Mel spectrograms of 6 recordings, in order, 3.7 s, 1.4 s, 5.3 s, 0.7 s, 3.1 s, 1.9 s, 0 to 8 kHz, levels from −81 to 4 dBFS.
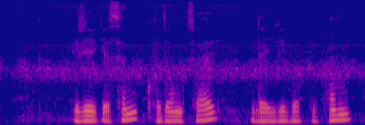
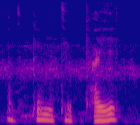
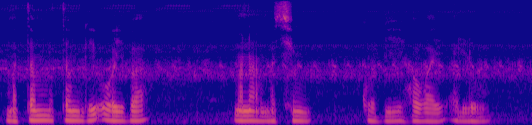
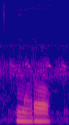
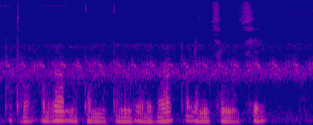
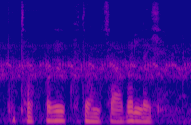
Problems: constant background noise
